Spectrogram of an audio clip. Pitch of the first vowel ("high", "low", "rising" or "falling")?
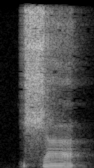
low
